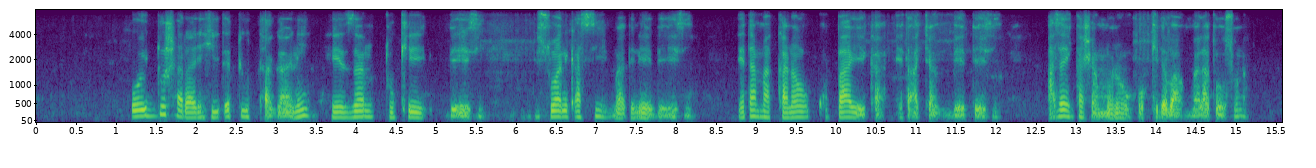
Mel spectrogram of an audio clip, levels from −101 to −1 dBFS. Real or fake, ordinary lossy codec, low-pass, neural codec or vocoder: fake; Opus, 16 kbps; 7.2 kHz; vocoder, 22.05 kHz, 80 mel bands, HiFi-GAN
